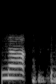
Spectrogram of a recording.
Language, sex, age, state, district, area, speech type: Goan Konkani, female, 18-30, Goa, Bardez, rural, conversation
